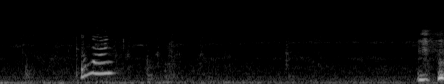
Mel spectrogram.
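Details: An English bulldog puppy at night gives a single high, rising bark, apparently alerting to a noise outside, possibly a tow truck on the road, with a woman speaking softly around it.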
